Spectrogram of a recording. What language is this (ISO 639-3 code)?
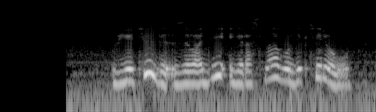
rus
